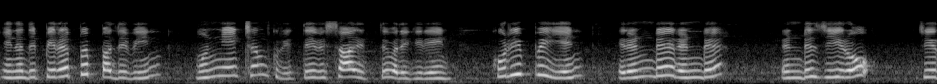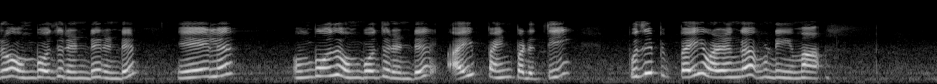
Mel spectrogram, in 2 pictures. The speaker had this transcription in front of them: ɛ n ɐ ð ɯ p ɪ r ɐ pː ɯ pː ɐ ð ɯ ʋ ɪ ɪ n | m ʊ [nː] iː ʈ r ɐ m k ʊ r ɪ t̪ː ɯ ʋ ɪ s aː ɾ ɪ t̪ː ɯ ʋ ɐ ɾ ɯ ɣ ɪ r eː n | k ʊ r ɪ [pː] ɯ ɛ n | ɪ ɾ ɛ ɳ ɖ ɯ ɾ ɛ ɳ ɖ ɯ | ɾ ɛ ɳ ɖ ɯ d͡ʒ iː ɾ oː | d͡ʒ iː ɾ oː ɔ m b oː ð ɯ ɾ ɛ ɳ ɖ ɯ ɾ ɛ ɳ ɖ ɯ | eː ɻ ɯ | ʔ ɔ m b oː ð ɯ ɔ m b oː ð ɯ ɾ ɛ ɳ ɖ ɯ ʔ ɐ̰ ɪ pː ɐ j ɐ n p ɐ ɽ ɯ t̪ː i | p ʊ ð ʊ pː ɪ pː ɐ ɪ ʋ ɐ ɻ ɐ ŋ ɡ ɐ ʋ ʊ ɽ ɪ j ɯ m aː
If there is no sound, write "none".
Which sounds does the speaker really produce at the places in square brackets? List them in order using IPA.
nː, pː

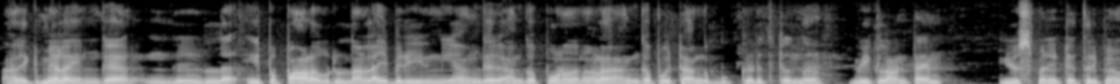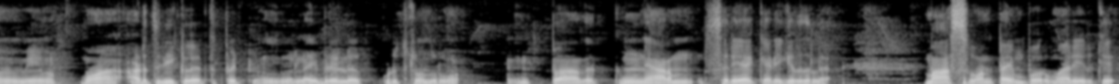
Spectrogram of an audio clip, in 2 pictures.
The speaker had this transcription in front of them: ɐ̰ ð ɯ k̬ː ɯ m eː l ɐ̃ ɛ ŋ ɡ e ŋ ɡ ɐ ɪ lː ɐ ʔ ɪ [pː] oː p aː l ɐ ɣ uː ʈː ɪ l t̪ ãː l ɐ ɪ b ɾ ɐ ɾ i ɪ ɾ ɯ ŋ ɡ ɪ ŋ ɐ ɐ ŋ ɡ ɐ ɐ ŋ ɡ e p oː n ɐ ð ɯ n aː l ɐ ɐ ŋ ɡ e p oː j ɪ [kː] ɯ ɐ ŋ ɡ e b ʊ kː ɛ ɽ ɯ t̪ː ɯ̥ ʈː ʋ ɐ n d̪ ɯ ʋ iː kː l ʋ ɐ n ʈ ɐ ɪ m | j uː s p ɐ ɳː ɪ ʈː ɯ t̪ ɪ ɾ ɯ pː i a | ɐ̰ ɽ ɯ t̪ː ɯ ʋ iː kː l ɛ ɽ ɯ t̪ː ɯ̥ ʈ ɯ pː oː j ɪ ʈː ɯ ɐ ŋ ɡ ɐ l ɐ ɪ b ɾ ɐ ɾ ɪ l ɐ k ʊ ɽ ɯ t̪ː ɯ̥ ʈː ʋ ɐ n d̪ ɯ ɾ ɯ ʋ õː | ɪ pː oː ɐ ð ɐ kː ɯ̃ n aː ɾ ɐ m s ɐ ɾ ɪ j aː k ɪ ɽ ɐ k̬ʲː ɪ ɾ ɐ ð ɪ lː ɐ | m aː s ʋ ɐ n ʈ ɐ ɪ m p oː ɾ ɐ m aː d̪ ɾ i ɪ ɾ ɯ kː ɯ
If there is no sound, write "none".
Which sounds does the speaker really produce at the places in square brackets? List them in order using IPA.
pː, ʈː

